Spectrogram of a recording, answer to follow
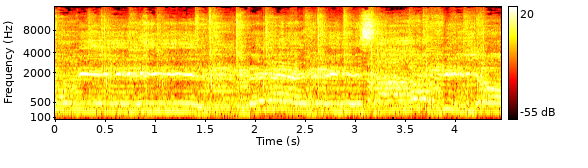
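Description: A man singing a Greek folk song live into a microphone, in long, wavering held notes, while strumming a laouto (Cretan lute) in accompaniment.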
